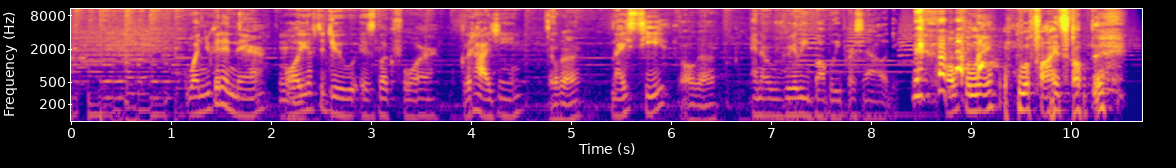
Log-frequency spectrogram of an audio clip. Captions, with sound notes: - When you get in there, all you have to do is look for good hygiene. - Okay. - Nice teeth. - Okay. - And a really bubbly personality. (laughs) - Hopefully we'll find something.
